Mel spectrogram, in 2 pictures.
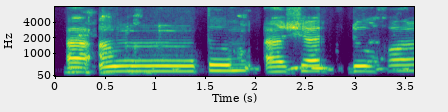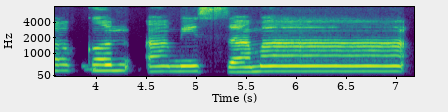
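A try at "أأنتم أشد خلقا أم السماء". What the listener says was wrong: Iya.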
